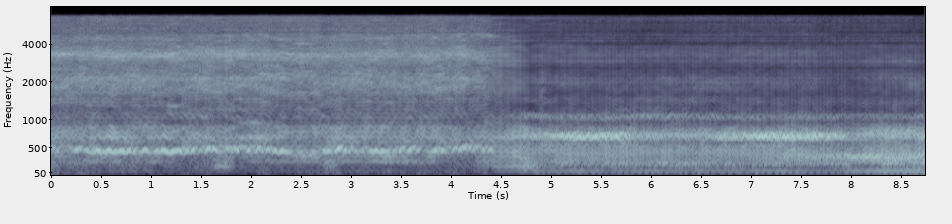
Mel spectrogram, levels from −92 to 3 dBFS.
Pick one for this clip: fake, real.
fake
